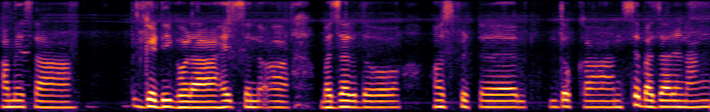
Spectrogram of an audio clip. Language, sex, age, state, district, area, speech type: Santali, male, 18-30, Jharkhand, Seraikela Kharsawan, rural, spontaneous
